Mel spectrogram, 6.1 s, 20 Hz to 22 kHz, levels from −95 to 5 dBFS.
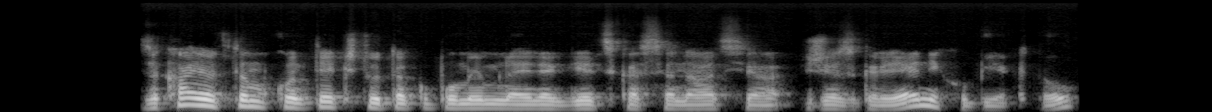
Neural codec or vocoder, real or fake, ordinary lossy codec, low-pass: autoencoder, 48 kHz, 128 numbers a frame, DAC-VAE, trained on Japanese speech; fake; none; 19.8 kHz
